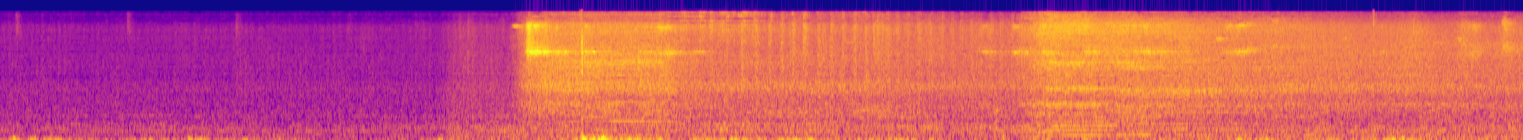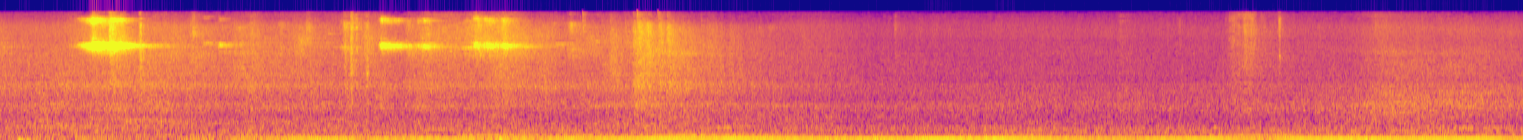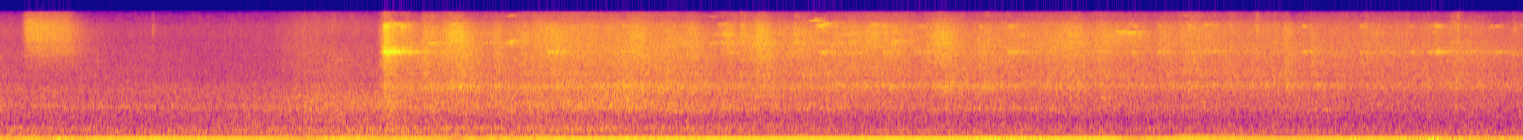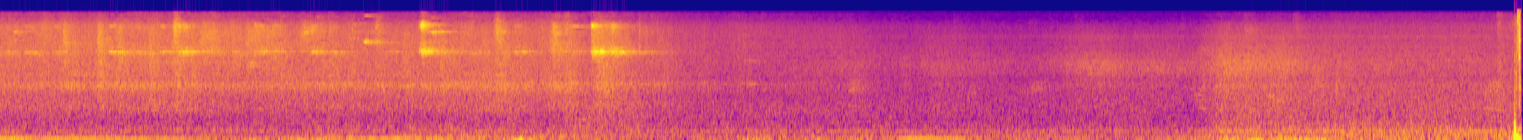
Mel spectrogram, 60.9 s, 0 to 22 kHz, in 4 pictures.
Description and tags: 1 minute of Brisbane city around midnight.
